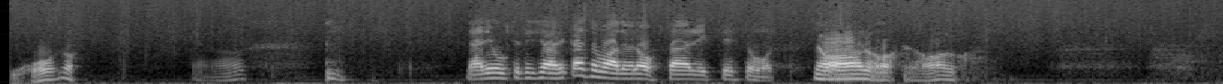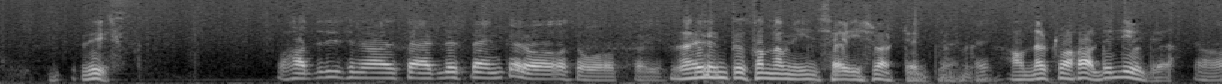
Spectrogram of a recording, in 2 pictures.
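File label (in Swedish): Svärta Södermanland, dialekter; Folkminnen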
